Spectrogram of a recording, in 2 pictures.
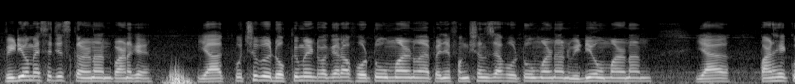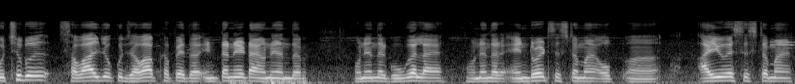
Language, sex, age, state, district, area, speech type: Sindhi, male, 18-30, Gujarat, Kutch, urban, spontaneous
